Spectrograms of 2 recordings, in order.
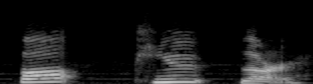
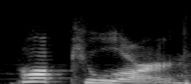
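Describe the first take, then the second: First: "Popular" stretched slowly and higher, each syllable clear; teacher slowly modelling "Popular" with a raised pitch; slow, spelled out. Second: Said in the usual way. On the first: Shown as a demonstration. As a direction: draw out "Popular" so the three syllables are counted. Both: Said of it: "Three syllables".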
